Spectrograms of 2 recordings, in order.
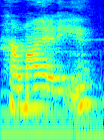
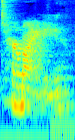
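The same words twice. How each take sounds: First: The name is said slowly, syllable by syllable. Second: The name is said quickly, syllables run together. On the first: "if you read it, it looks like" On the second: "when you say it fast"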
